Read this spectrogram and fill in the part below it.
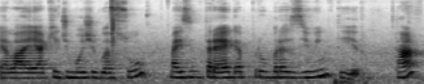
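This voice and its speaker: Fairly high-pitched woman at a fairly slow pace, with audible room echo and noticeable background noise. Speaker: makeup tutorial host. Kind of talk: live-stream tutorial. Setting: live stream.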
